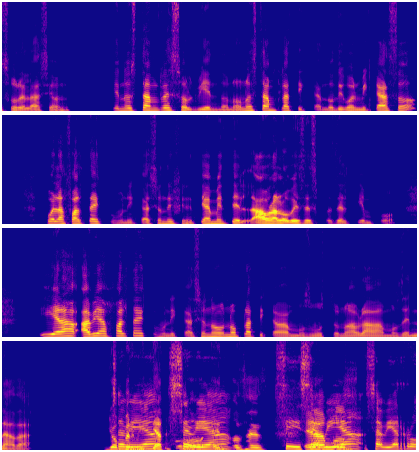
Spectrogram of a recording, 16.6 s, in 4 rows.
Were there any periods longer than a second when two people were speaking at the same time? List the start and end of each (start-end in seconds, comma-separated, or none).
13.5-14.8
